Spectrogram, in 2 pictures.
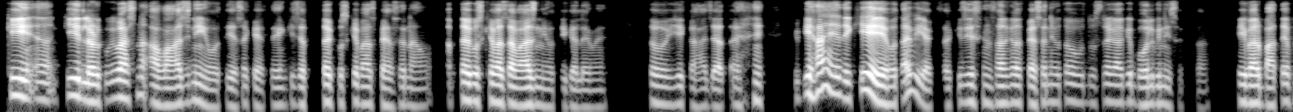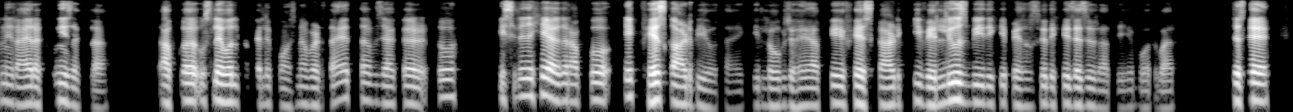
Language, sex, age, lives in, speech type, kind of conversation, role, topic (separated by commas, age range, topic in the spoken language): Hindi, male, 25-29, India, conversation, podcast, guest, पैसों के मामले में अभी खर्च या भविष्य की बचत—आप क्या चुनते हैं?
